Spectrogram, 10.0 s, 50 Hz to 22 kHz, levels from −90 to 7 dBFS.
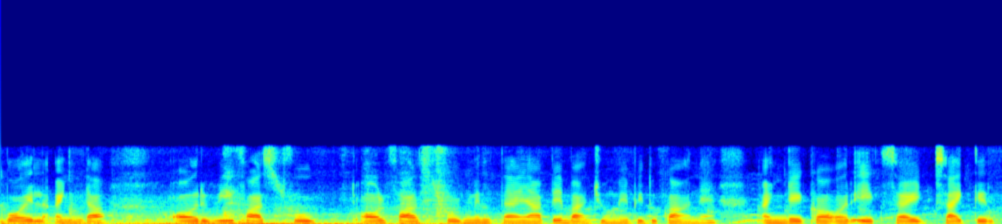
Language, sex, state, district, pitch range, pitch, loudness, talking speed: Hindi, female, Bihar, Muzaffarpur, 185-195 Hz, 190 Hz, -15 LUFS, 150 wpm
